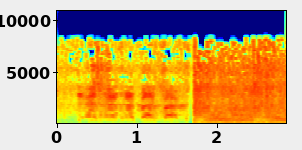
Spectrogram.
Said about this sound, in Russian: Солдаты бригады имени князя Романа Великого выпускают по противнику полпакета градов и бегут по машинам, менять точку стрельбы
